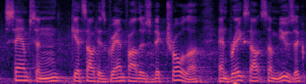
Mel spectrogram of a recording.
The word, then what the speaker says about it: Victrola: Victrola is the only pronunciation for this trademark.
